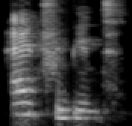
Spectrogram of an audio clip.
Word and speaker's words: attribute: 好，第八单词，attribute。听发音，attribute。听发音哈，老师现在重音在低音节，名前动后，所以说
